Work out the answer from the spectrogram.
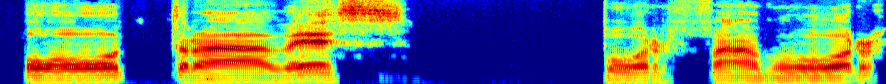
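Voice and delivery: very slow, drawn-out syllables. Shown as a demonstration. Tutor modeling the phrase slowly for students. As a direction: draw it out for learners to copy. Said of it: "normal and then a little slower".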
